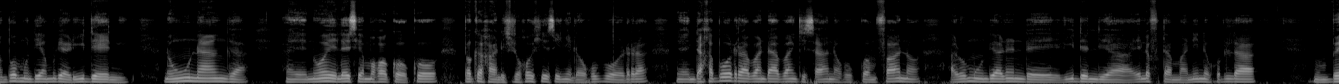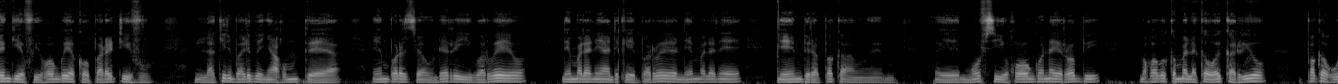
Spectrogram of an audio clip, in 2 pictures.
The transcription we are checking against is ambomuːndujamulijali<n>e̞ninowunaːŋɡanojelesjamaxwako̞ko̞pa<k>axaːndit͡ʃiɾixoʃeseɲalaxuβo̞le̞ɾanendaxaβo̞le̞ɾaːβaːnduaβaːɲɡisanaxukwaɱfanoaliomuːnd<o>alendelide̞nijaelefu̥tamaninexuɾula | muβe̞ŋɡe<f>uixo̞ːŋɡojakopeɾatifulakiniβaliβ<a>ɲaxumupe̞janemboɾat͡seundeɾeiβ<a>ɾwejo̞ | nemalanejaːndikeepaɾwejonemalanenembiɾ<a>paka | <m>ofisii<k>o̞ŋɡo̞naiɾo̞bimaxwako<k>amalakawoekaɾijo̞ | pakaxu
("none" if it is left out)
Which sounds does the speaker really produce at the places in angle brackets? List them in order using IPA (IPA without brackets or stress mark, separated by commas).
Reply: d, k, u, f, e, a, a, m, x, k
